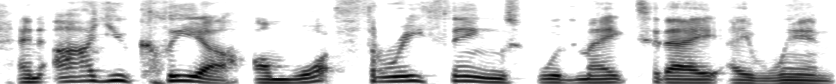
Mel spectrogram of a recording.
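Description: With an Australian accent, the voice makes very wide pitch swings on a very clean recording with a silent background. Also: man, dry, close sound with no echo. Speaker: entrepreneur and author. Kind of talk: interview. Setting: studio.

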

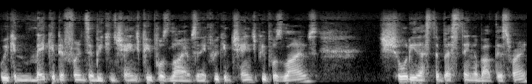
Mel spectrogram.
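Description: This man speaks very fast with a London accent. His pitch is fairly low and his intonation fairly even. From UK, Pakistani family. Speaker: DJ and radio presenter. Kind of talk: casual interview chat. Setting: remote recording call. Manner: calm, less hyped than on radio.

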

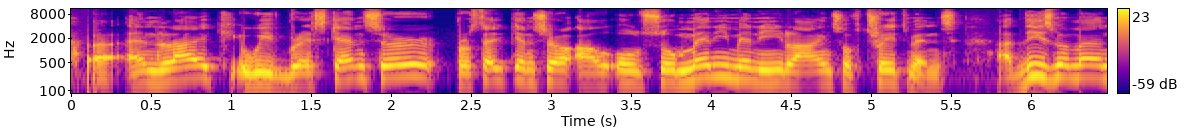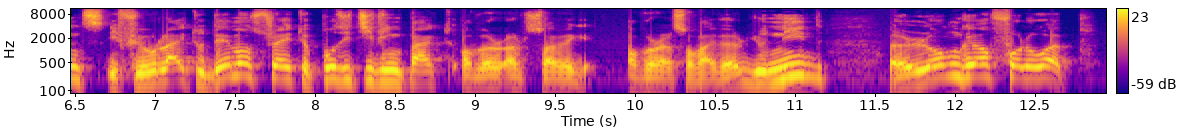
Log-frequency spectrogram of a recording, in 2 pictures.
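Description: A man with a French accent speaks at a moderate pace in a high pitch, with lively intonation and very even loudness. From France. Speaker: radiation oncologist. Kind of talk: conference interview summary. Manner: halting, many fillers.

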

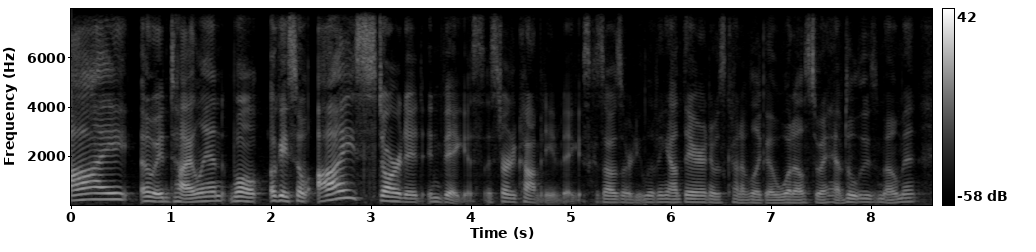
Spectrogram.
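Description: A woman's very deep, low voice in an American accent, very fast with hardly any pauses and very wide pitch swings, in a very clean recording with a silent background. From Maryland, US (Gaithersburg and Baltimore). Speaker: stand-up comedian. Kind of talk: casual chat. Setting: hotel room.

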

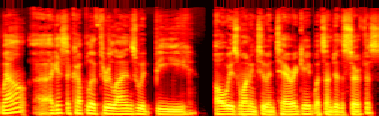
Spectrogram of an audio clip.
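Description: A plain, everyday voice from a man with a fairly low pitch, ordinary pitch variation, very even loudness and a fairly quick pace, in a very clean recording with a silent background. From Canada. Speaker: author and educator. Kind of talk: interview.

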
